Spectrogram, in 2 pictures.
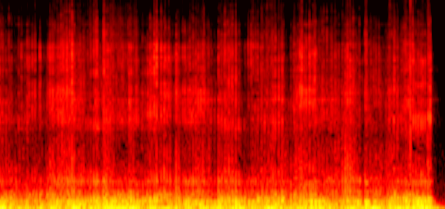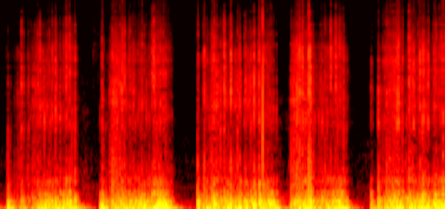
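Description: Both hands rapidly scratch and rub the top of a blue microphone's hollow metal mesh grille with fingertips and nails. The result is a dense, boomy scraping rumble concentrated in the low end, continuous at first and then broken by brief silent gaps in the second half.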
